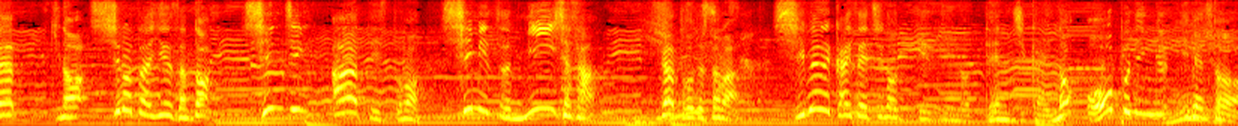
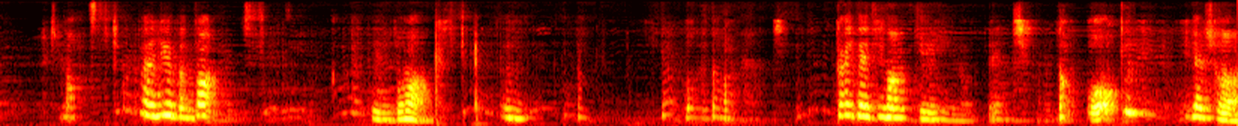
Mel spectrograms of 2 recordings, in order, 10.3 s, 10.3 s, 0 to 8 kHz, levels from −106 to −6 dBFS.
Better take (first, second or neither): first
